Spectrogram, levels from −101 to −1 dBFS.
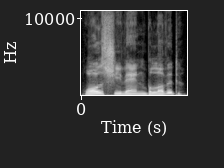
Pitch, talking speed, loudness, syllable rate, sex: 145 Hz, 150 wpm, -15 LUFS, 4.0 syllables/s, male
